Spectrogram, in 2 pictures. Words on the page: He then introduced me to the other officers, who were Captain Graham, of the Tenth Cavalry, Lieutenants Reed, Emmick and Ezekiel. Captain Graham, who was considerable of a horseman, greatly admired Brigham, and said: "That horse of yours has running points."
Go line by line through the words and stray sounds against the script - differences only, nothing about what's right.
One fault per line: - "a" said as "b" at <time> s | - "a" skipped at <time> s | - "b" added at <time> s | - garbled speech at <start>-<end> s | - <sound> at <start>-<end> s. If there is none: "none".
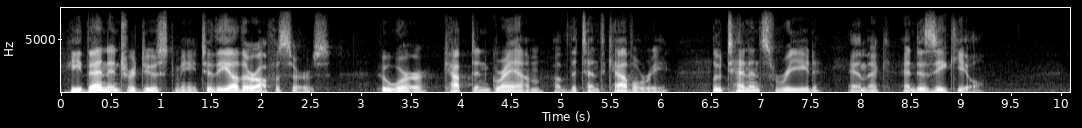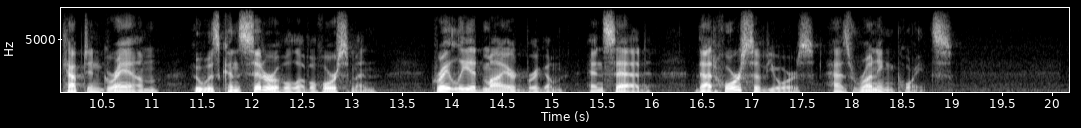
none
